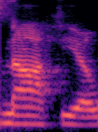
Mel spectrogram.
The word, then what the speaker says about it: Nafia: It's actually pronounced Nafia, like mafia with an N, but thank you.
